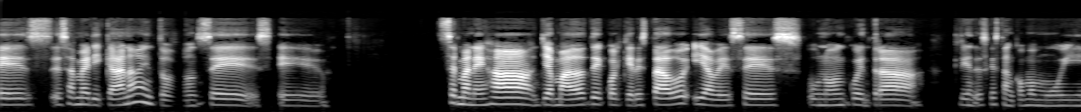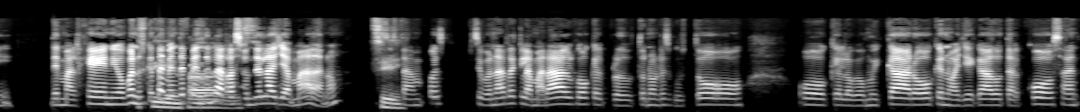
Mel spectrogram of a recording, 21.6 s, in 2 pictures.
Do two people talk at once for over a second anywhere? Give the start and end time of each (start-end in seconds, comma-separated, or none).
12.2-13.4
